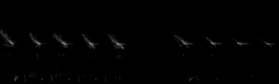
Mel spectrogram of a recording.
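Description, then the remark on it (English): A homemade imitation of bird chirping: a quick run of five bright, whistly tweets, a brief pause, then four more, fairly loud with no talking. “The sound of birds. By the way, I made that bird sound effect myself.”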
